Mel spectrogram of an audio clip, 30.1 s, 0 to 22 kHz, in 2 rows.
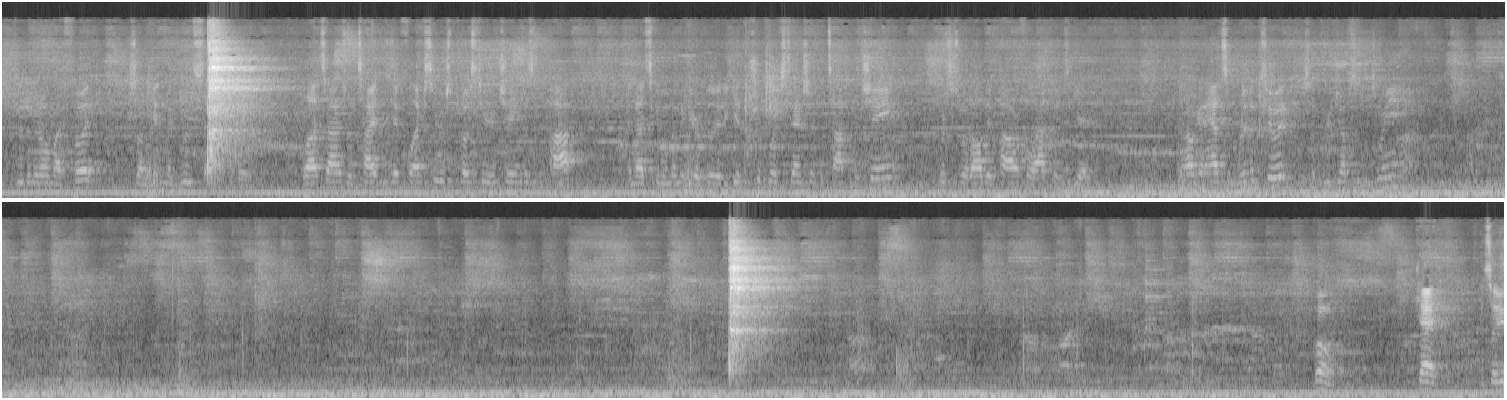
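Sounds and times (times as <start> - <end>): background music: 0.0 - 30.0
low hum of indoor hall: 0.0 - 30.0.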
